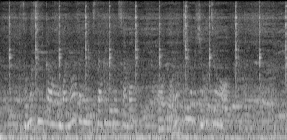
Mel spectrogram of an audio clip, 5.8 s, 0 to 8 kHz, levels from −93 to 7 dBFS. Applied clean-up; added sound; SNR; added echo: none; Clock; 2 dB; reverberation time 0.5 s.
